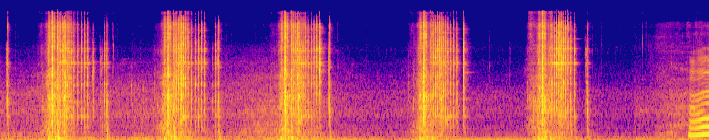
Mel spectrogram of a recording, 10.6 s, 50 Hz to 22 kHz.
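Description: Pit bike's Moretti 170 engine being turned over on the kickstart, five ratcheting strokes a little under two seconds apart, without firing. The spark plug is out and held against the engine in a spark test, and the spark is weak or missing, suspected to be a faulty ignition module.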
